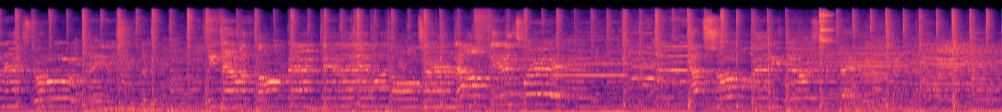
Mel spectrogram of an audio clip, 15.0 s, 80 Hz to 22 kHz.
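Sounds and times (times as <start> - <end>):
drum kit beat: 0.0 - 15.0
electric bass line: 0.0 - 15.0
strummed acoustic guitar: 0.0 - 15.0
harmonica: 7.2 - 15.0.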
